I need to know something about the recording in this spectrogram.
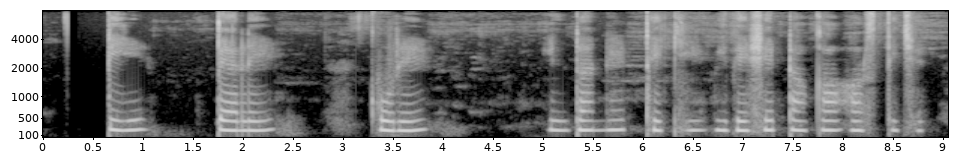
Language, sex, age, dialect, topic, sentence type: Bengali, female, 18-24, Western, banking, statement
